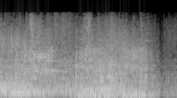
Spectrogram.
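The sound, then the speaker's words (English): Explosions as rocket-struck trucks blow up and roll over in flames: a loud, continuous roar of blasts and crashing debris that stays heavy throughout and eases slightly near the end. “Tango and Cash fire rockets from the van, hitting some of the trucks behind them. They explode and roll over in flames.”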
